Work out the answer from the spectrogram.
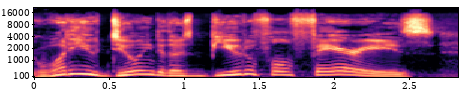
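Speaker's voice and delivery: mildly hammed-up outraged question; mock freak-out. Host quoting the girl scolding Hoggle over fairies, mock freak-out. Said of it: "She's freaking out".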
